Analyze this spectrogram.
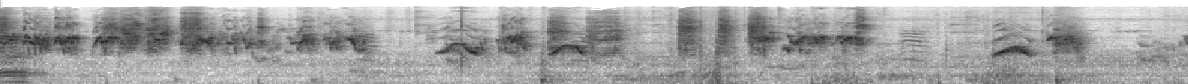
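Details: Lacewing budgie (parakeet) kept as a pet, giving a burst of scratchy warbling chatter, then choppy squawks, clicks and short rising chirps in quick bouts separated by brief gaps.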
